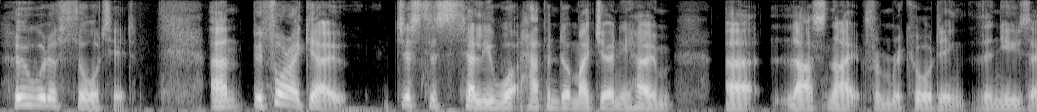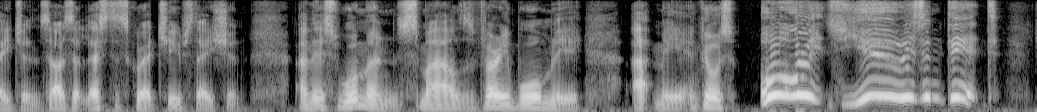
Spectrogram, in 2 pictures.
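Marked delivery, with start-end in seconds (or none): 13.4-15.2 put-on very high, slow, appalling Scottish accent. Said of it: "the appalling accent".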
